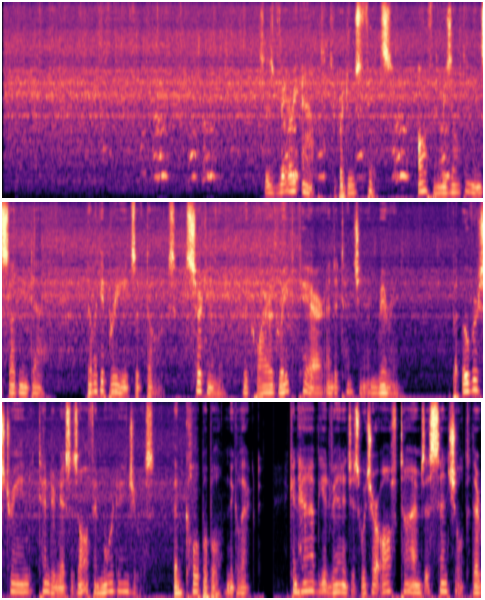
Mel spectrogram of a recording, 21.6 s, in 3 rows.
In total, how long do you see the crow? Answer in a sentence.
The crow can't be heard in this clip.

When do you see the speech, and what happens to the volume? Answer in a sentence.
The speech can be heard from 3.9 to 21.5 s, at a steady volume.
